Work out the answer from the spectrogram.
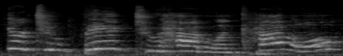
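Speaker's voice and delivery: high storybook character voice; high, dismayed little complaint; Eddie's dismay. A narrator's reading. Eddie to the giant teddy, dismayed.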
